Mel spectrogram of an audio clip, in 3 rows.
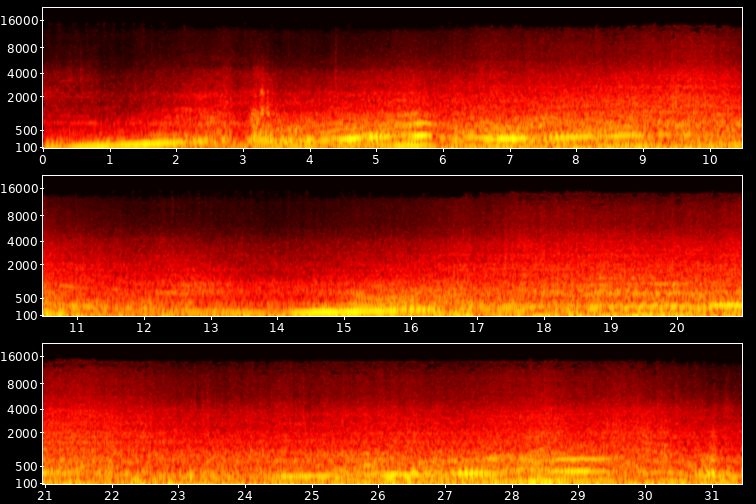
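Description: Chevrolet Corvette C7 Grand Sport's 6.2-litre LT1 V8 heard from inside the cabin, accelerating out onto the track. The engine note climbs steeply at the start, then rises and falls over and over as the car speeds up and slows, dipping lowest about halfway through.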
